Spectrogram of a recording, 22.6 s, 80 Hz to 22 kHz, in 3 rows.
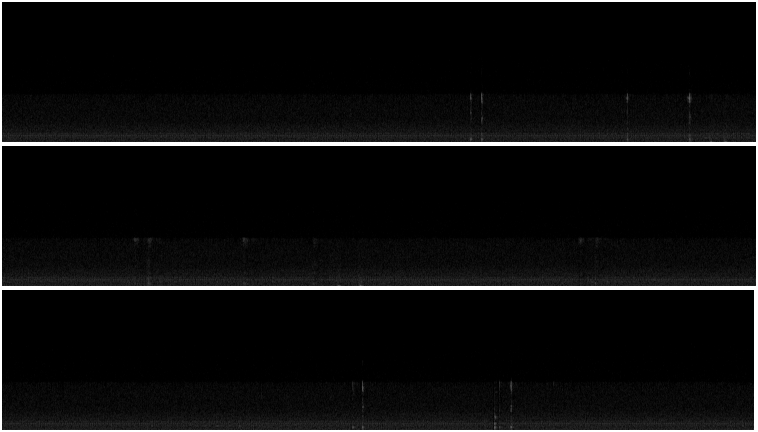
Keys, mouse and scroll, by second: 6.8 click, 8.9 g, 10.0 click, 15.2 g, 19.7 click, 19.7-21.3 scroll down 1, 21.3 click, 21.3 middle click.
